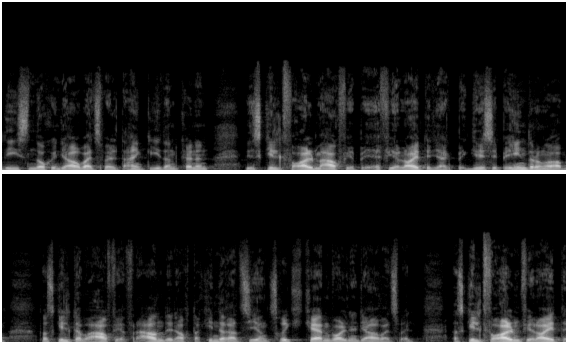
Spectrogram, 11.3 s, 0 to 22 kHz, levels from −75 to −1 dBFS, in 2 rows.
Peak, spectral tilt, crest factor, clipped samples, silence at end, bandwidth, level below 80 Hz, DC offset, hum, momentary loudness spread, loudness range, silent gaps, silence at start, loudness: -2 dBFS; -5 dB/octave; 24 dB; under 0.1%; 0 s; 13.5 kHz; -62 dBFS; under 0.1%; none; 14 LU; 2 LU; none; 0 s; -26 LUFS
